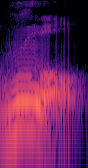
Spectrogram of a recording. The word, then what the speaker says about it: rule: Notice here there are two sounds. We have r. So that dark l rule. Rule. So if I pronounce this fully, you hear those two sounds.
